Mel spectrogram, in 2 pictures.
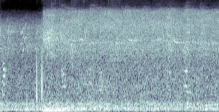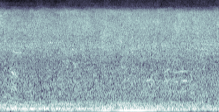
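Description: Outdoor background ambience: a steady noise bed with faint bird chirps and distant voices.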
